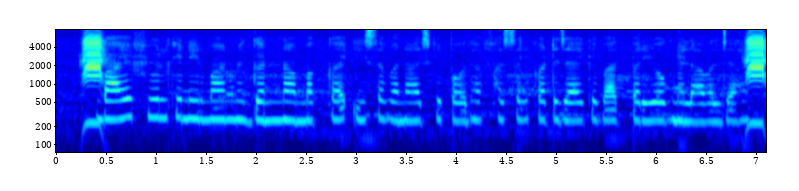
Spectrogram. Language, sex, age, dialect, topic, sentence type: Magahi, female, 18-24, Central/Standard, banking, statement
